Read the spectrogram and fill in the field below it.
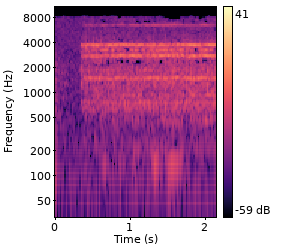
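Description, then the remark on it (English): A telephone bell in an antique shop, Basco's Antique Shop, starts abruptly after a brief quiet moment and rings steadily and loudly, a bright metallic jangle sustained to the end with no one speaking over it. “I'm better answer the phone.”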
